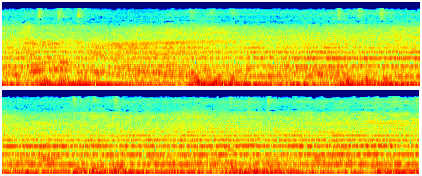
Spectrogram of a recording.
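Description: A large stadium crowd chants and cheers loudly outdoors.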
